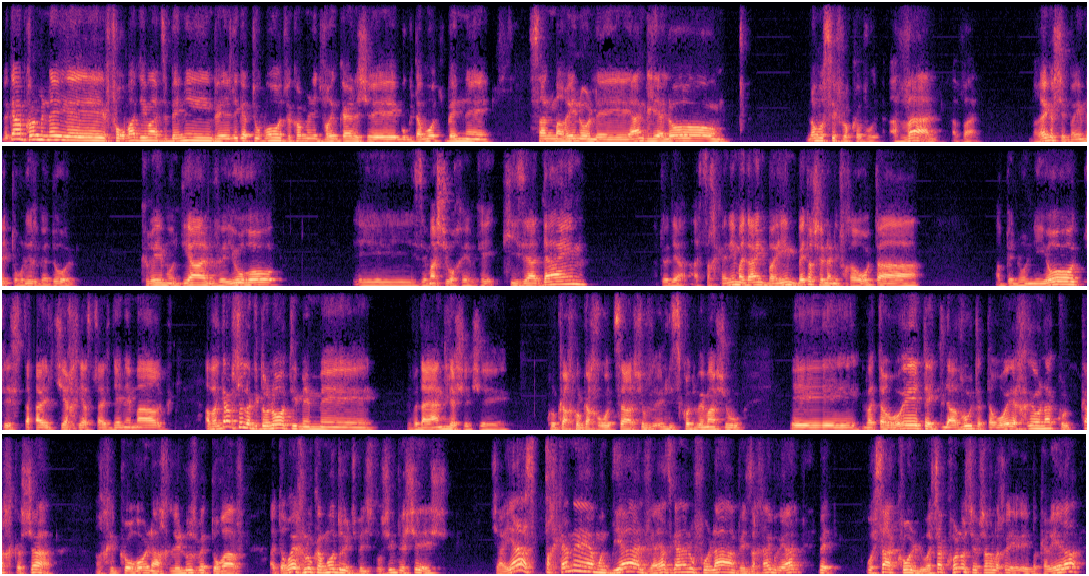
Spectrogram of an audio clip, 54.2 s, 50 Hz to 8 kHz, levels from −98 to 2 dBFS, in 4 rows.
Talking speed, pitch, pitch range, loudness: 125 wpm, 135 Hz, 120-165 Hz, -16 LUFS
